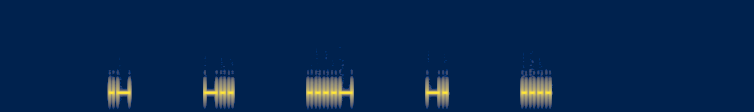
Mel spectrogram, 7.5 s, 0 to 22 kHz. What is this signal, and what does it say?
Morse code, heard as a keyed tone, about 29 wpm, spaced as for 10 wpm, 700 Hz. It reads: AD4NH
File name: Lesson 16g - Letter c - Call Signs 30wpm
